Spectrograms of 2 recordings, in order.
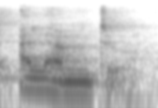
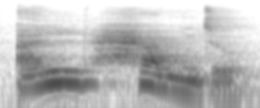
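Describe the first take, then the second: First: The throat h sound is left out. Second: The throat h sound is clearly pronounced. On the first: The speaker calls it wrong. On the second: The speaker calls it right.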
